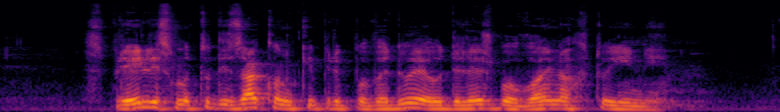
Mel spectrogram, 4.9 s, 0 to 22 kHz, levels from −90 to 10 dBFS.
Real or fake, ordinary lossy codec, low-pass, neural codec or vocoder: real; none; 19.8 kHz; none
